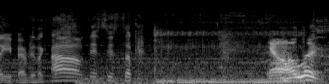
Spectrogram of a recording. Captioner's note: snores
